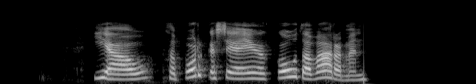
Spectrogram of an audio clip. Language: Icelandic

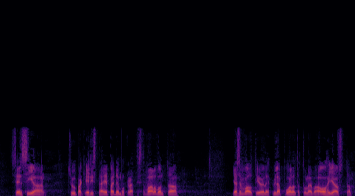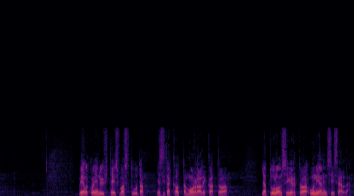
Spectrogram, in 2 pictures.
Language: Finnish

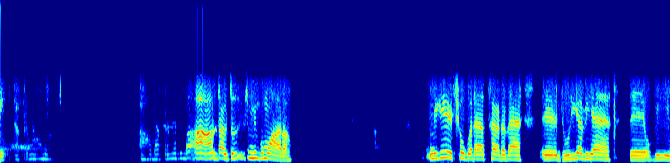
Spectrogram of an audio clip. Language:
Dogri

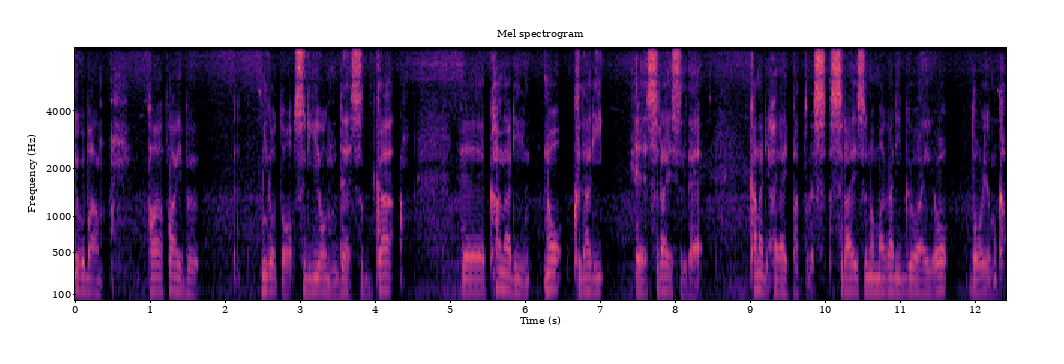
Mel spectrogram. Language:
Japanese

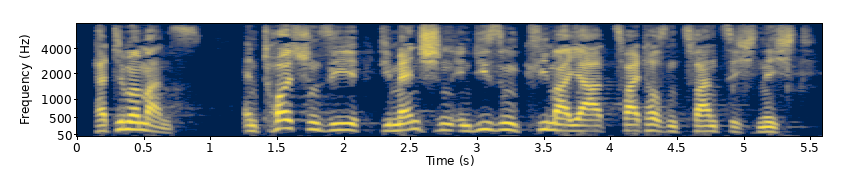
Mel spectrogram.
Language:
German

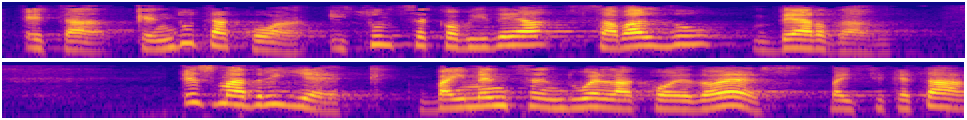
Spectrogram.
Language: Basque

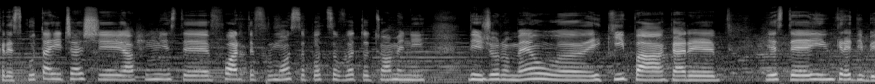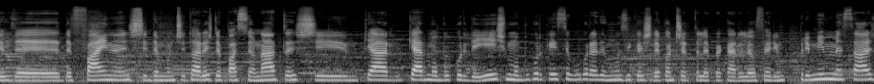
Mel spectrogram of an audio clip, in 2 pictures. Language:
Romanian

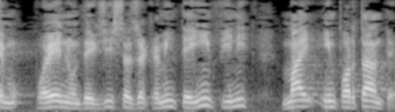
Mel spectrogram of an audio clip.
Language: Romanian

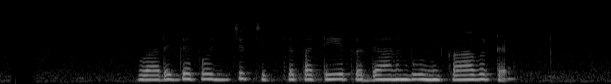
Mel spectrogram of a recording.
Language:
Sinhala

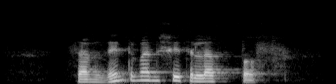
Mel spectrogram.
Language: Kabyle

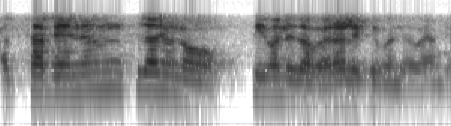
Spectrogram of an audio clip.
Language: Bodo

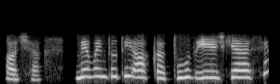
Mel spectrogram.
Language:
Kashmiri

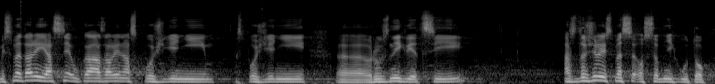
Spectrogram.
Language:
Czech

